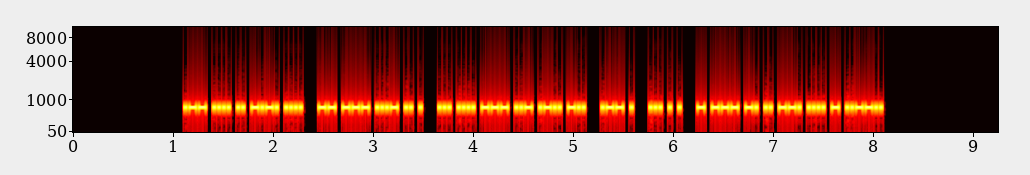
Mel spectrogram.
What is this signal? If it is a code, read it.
Morse code, heard as a keyed tone, about 50 wpm, 700 Hz. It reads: WHICH MOVIE SHOULD WE SEE TONIGHT?
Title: Sentences from Top 1000 Words - Review Part 5 - 50wpm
